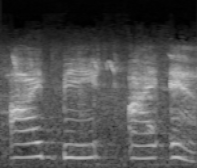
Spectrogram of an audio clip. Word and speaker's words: ibis: he'd be something else I don't know how to say it it's i b i s ibus yes Ibis tell me something hi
